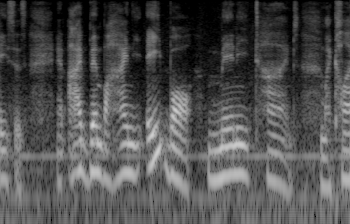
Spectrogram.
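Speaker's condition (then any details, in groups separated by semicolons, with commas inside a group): No condition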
